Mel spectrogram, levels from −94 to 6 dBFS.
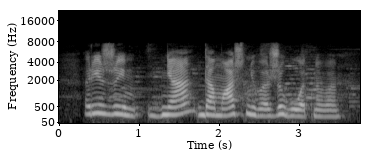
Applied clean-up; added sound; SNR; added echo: none; none; none; none.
